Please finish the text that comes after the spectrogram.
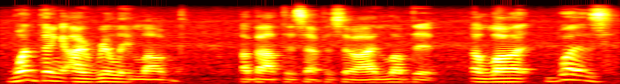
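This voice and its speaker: A man's voice: mid-range voice, lively intonation, normal speed, muffled recording, a little hiss or hum. A man co-hosting a casual TV review podcast, speaking emphatically and repeating words for stress. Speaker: podcast co-host discussing a TV series.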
